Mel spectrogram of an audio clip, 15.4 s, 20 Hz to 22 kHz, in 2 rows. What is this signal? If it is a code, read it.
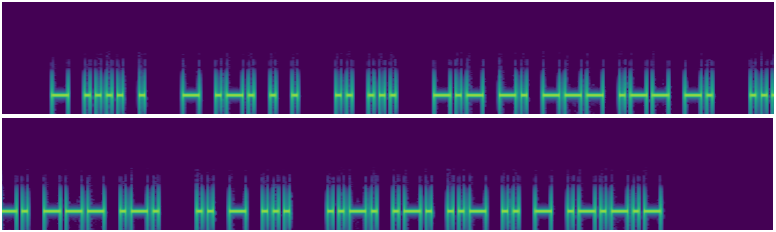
Morse code, heard as a keyed tone, about 22 wpm, 700 Hz. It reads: THE TREE IS KNOWN FOR ITS FRUIT.
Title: Sentences from Top 1300 Words 22wpm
